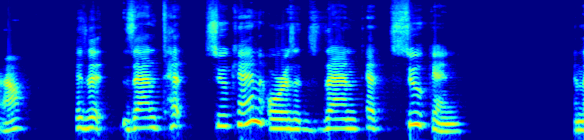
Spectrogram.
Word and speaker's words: Zantetsuken: It's Zantetsuken. Tet is not how you pronounce that in Japanese. There's no... Tet is not how you pronounce that in Japanese. My lord, I trust your journey was not... Zantetsuken.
